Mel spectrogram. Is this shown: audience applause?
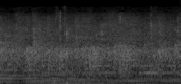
yes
